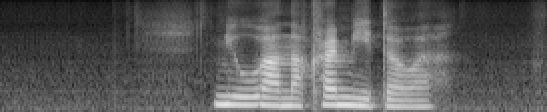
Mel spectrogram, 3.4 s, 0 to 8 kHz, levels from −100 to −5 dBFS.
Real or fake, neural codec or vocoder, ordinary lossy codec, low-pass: fake; codec, 16 kHz, 0.3 kbps, FocalCodec; none; none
